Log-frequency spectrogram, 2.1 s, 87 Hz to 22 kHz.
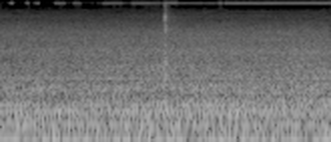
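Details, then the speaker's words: New 48V home solar inverter at its initial turn-on, after the big switch is thrown and the Mate powers up: a steady, even airy hiss with a soft low hum and no ticks or rubbing. The cooling fan is running normally. "Looks like it found the mate. Mate's powered up. I hear the fan on."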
